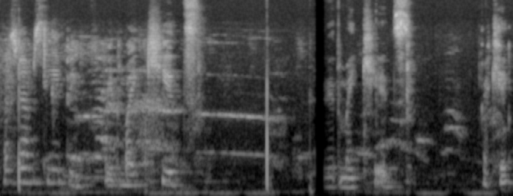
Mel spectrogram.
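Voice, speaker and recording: A woman with a Kenyan accent records an emotional personal vlog in a small single room, pleading and sometimes dropping to a whisper. Her mid-range voice is slow and creaky, with background noise.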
